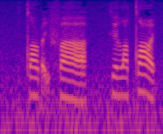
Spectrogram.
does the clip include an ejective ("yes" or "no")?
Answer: no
